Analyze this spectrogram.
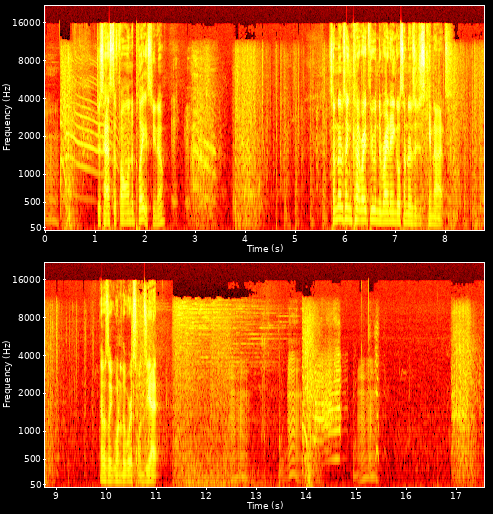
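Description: A cartoon bird squawks as it is flung through the air.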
